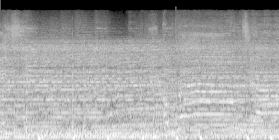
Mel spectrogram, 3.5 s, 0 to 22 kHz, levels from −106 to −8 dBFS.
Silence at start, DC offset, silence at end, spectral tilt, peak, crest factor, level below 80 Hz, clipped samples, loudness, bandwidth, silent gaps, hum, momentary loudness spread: 0 s; under 0.1%; 0 s; -4.5 dB/octave; 0 dBFS; 12 dB; -22 dBFS; under 0.1%; -12 LUFS; 16 kHz; none; none; 1 LU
